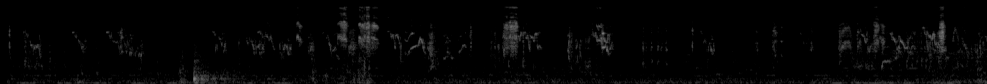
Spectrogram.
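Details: Lovebirds giving bursts of shrill, squeaky chirps and harsh squawks in irregular clusters, several rapid calls overlapping, with quiet gaps between bursts.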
